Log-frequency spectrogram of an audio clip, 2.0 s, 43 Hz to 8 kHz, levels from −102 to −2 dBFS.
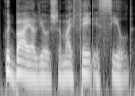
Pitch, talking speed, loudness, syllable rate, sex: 130 Hz, 205 wpm, -18 LUFS, 5.2 syllables/s, male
